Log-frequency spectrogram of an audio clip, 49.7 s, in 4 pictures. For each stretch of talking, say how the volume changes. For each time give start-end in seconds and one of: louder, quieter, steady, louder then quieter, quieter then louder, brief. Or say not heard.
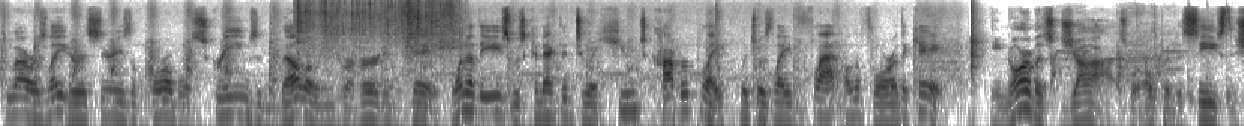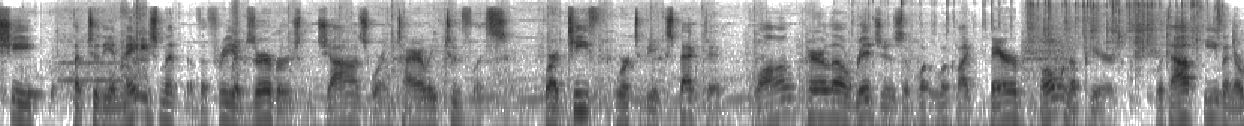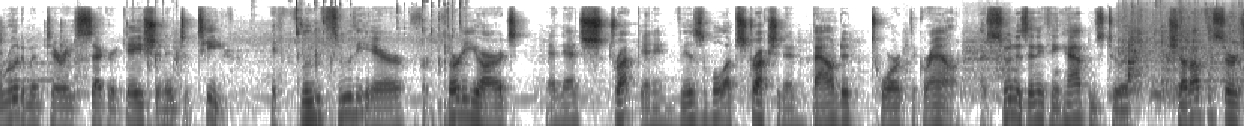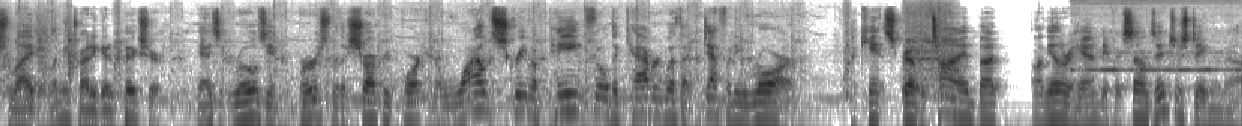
0.1-49.7 steady.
